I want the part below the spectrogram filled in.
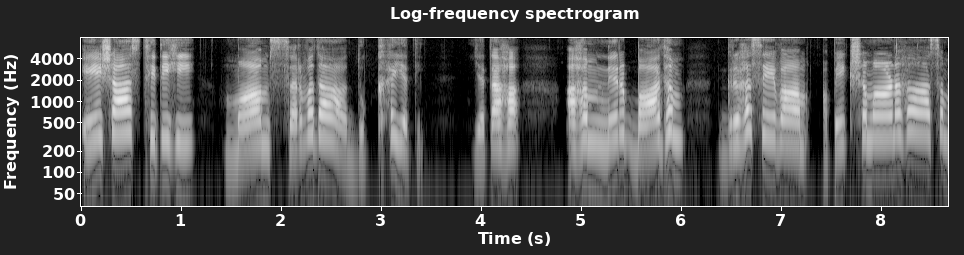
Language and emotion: Sanskrit, disgusted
